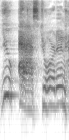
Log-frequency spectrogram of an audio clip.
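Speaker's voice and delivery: high, loud mock scold with a laugh; mock outraged wife. Wife scolding her husband, high mock scold. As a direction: squeal it at him. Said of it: "Naomi's all like".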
